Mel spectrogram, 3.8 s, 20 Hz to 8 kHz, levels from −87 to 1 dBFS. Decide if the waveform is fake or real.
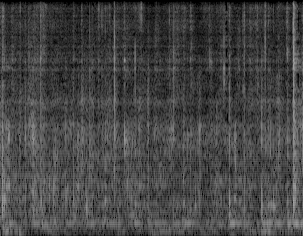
fake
